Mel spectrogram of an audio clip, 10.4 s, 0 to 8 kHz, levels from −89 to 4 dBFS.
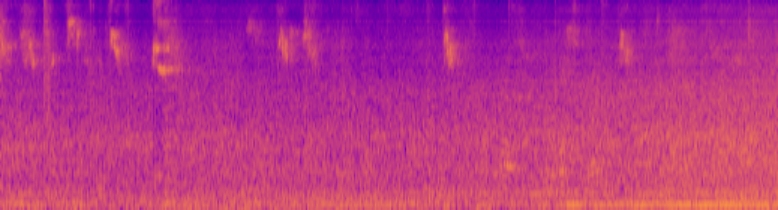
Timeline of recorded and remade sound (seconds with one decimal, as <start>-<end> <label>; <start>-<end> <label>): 0.0-10.4 remade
